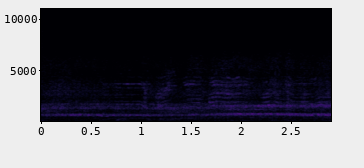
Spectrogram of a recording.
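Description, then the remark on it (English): A dense, steady roar of a large crowd played from a video clip, with overlapping voices and occasional shouts rising from the continuous murmur, constant throughout. “And I want you to keep in mind, keep the clip up and just, you can loop it as B roll later as I, as I make this talking point.”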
